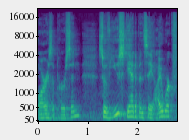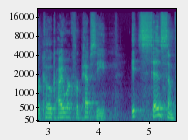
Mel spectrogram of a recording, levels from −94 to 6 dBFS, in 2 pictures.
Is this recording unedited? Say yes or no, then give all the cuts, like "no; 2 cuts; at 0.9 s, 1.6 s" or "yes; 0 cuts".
yes; 0 cuts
